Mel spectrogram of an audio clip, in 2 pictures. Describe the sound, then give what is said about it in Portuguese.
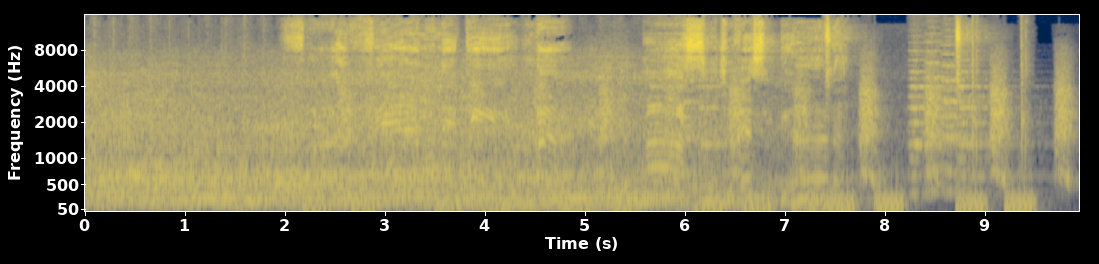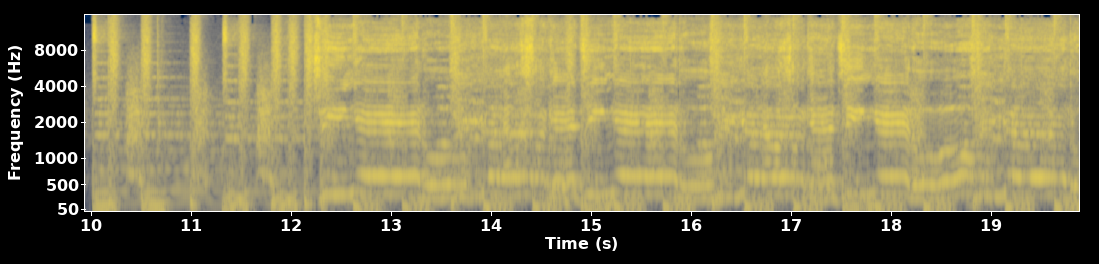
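A loud motorcycle engine runs, its pitch rising and falling as it revs, followed by a choppy stretch of sharp bursts and sustained mechanical tones. “Aí, gatinho, quer dar um rolê de moto?”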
